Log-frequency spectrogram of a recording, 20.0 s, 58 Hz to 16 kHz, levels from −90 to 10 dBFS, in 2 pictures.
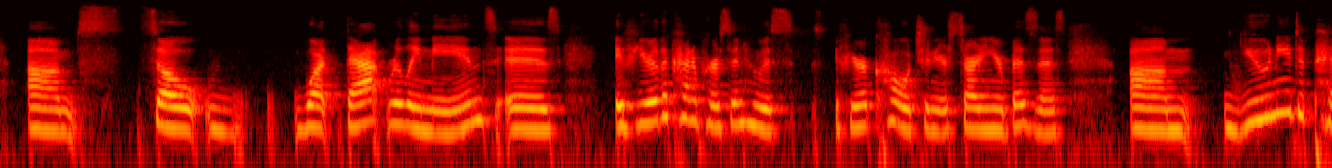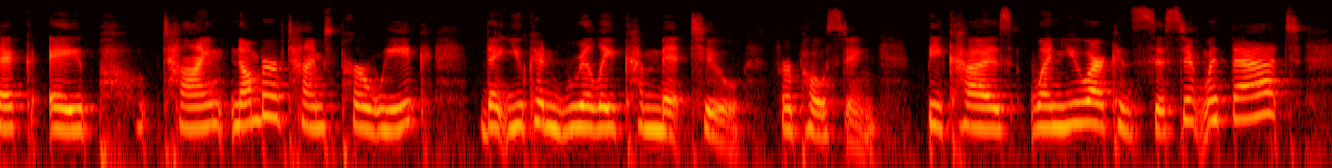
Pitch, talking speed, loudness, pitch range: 230 Hz, 155 wpm, -33 LUFS, 215-255 Hz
